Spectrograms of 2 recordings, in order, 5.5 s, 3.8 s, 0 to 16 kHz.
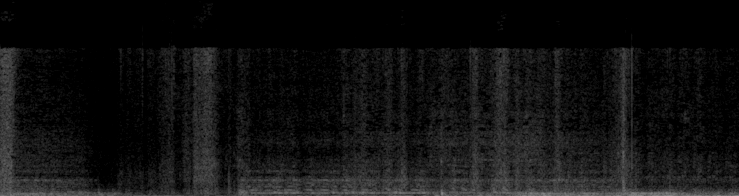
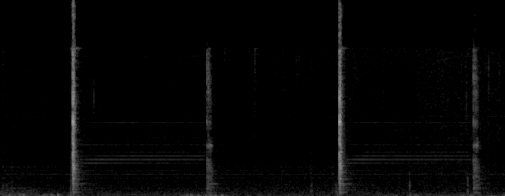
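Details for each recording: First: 2014 Kia Cerato, previously overheated and cranking without starting: starts after cranking and runs faint and uneven with irregular stumble; clear misfire, intake cam actual 12 vs desired 25. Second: 2014 Kia Cerato, no-start after overheating, intake oil control valve (VVT solenoid) running after cleaning: crisp sharp clicks about once a second, alternating strong and lighter as it opens and closes; normal solenoid operation.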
